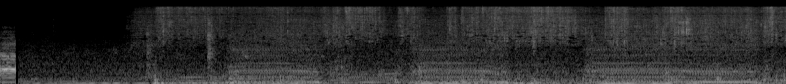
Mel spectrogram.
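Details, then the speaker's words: Ford Transit camper van conversion, water system test: steady stream of hot and cold water pouring evenly from the tap without sputtering or surging; supply flows normally. "I did the water testing. Hot and cold water works great."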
